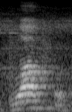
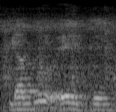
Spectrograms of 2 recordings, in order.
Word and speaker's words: walk: WAK। WAK नहीं होता, W नहीं बोला जाता है, WALK, जिसमें L जो होता है साइलेंट होता है। क्या होता है? L साइलेंट होता है, मतलब L को हम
